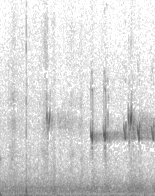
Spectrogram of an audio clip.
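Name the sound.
wild bird calling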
